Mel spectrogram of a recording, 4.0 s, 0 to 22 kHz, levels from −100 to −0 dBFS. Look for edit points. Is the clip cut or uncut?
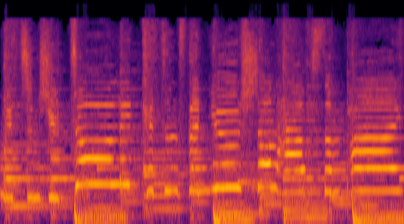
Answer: uncut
